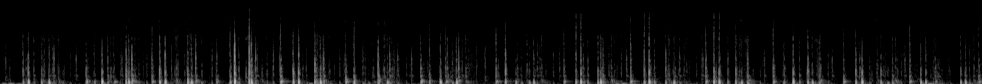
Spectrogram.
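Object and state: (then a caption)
Silicone microphone ear. Fingertips tap in a steady rhythm on the oily silicone ear of a binaural microphone. Dense, soft, muffled thumps fall in quick succession, deep and boomy with almost no brightness. Each tap dies away at once.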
